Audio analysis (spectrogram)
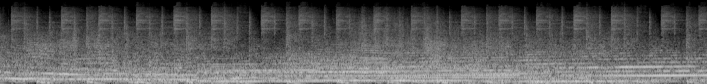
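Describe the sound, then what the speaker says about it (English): Denso Toyota Supra race car roaring down the final straight of a JGTC race, loud sustained engine whine with rising and falling pitch, other race cars audible alongside, no talk. "Here comes the Denso Supra on the final straight, and it takes the lead before the Esso Supra can get out."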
